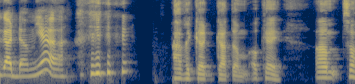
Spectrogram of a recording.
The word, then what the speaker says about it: Gaddam: Bhavika Gaddam. Did I say it right? Yeah, yeah. Bhavika Gaddam.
